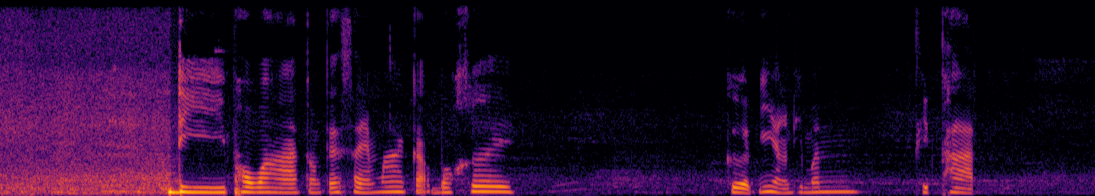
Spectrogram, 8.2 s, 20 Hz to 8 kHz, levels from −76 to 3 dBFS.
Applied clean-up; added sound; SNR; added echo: none; none; none; none.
